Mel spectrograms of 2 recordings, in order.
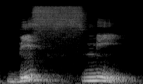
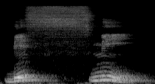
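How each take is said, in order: Both takes have the same delivery.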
